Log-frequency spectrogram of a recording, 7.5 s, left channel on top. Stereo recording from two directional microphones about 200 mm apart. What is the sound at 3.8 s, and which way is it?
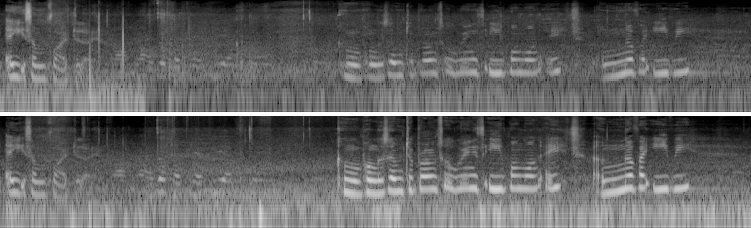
Speech, 45° right (ahead or behind).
